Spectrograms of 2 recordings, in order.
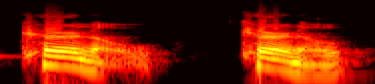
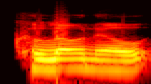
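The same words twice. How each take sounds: First: "colonel" said KER-nul; "colonel" stressed on the first syllable, no "lo"; correct pronunciation. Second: "colonel" read as spelt, co-LO-nul; "colonel" with both l's wrongly sounded; incorrect pronunciation. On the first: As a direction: model "colonel" in two syllables with an r. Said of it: "The correct pronunciation of this word is". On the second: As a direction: say "colonel" in three syllables, stressing "lo". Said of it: "colonel incorrectly". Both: Shown as a demonstration.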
